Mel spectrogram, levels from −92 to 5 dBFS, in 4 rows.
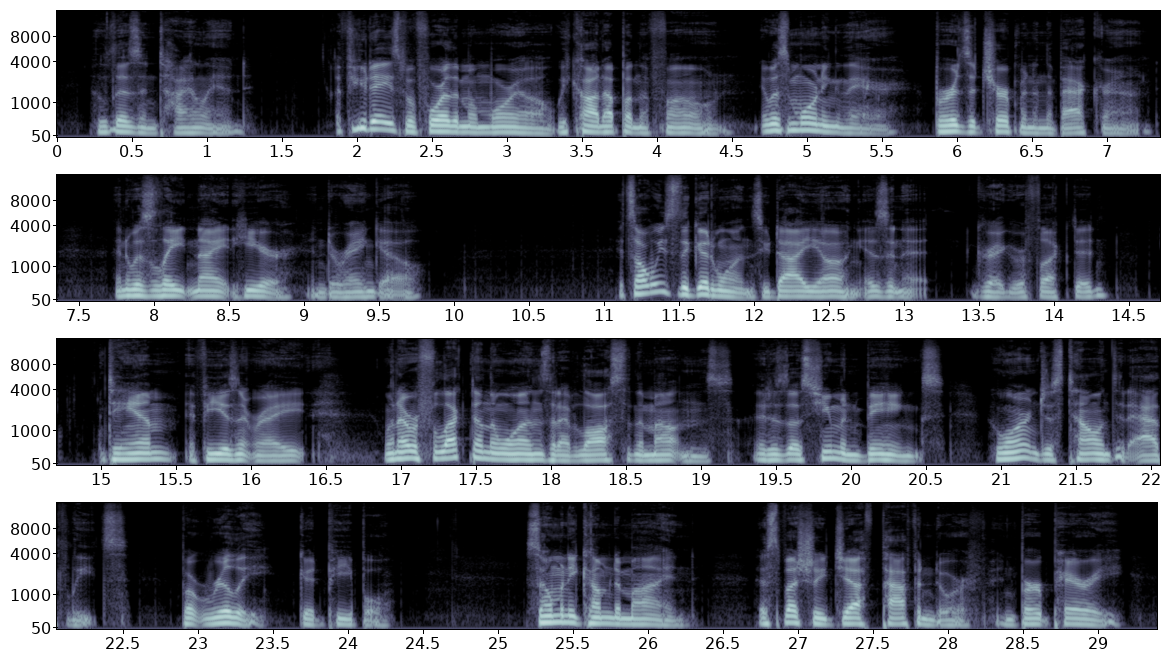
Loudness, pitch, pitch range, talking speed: -22 LUFS, 120 Hz, 110-130 Hz, 180 wpm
